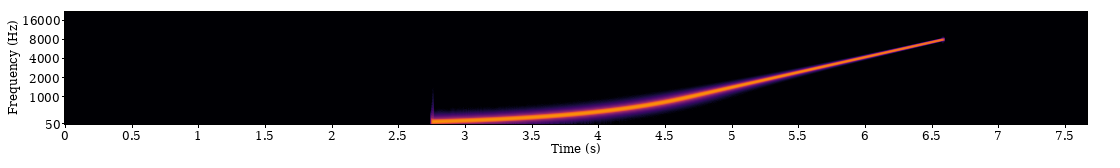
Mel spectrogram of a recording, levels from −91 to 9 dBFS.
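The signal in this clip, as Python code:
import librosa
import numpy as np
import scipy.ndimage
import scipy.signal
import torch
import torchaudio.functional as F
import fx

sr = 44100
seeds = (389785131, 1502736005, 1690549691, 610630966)

y = fx.ess(sr, length_s=3.84, from_hz=120.0, to_hz=8000.0, level_db=-15.0)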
